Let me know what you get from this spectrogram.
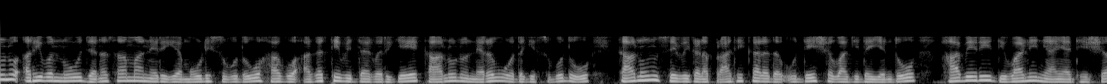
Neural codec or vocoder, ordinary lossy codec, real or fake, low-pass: codec, 16 kHz, 4.8 kbps, FACodec; none; fake; 3.6 kHz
